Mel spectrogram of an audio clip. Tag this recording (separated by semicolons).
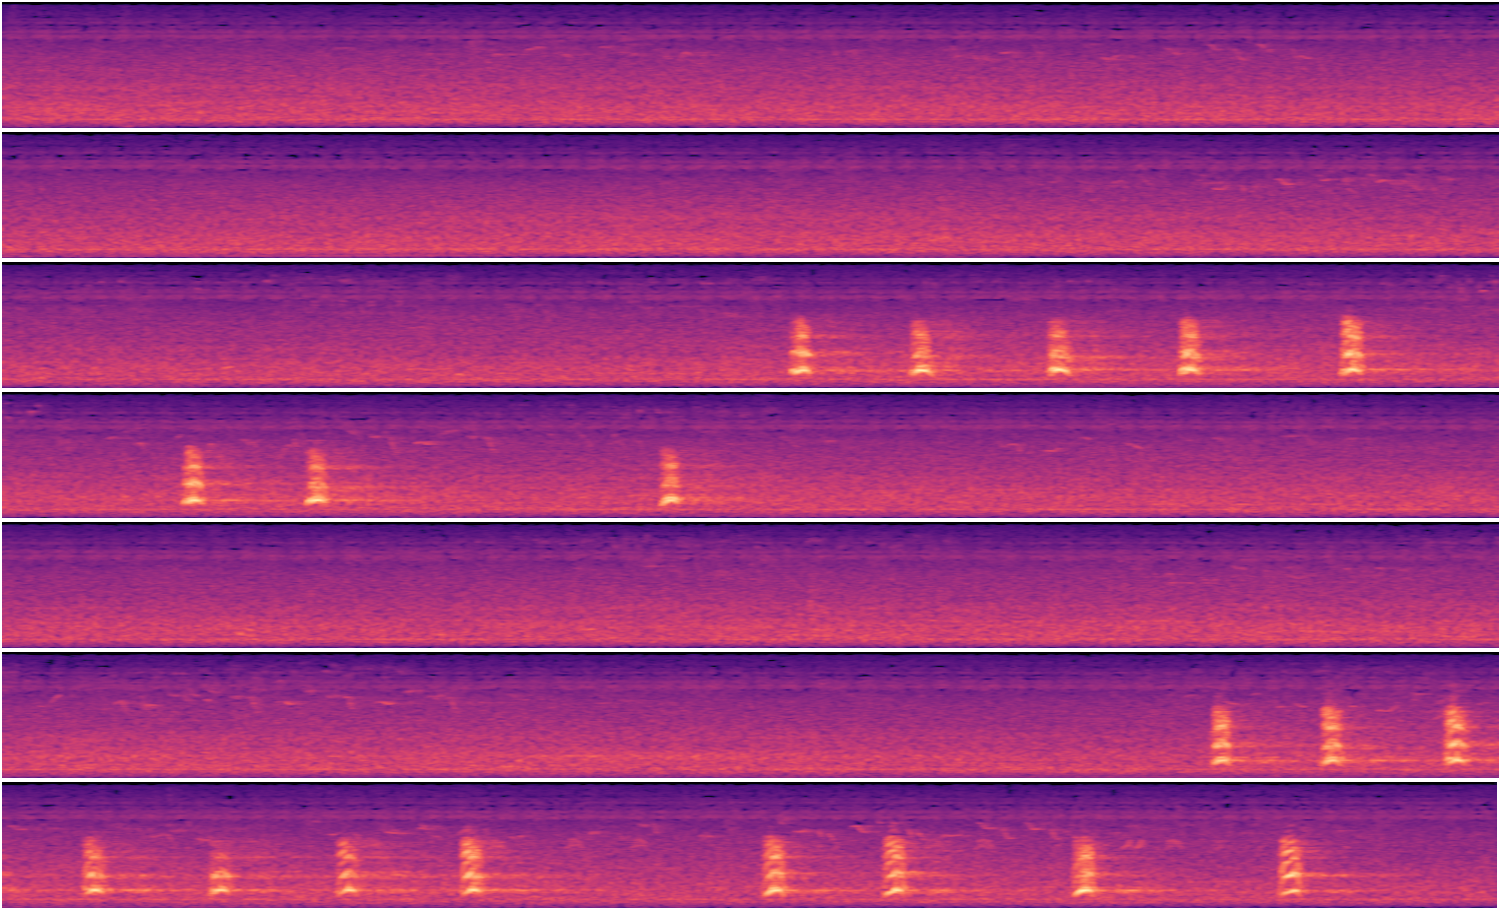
agriculture; country; countryside; dog; farmland; Italy; landscape; marche; meadowland; rural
